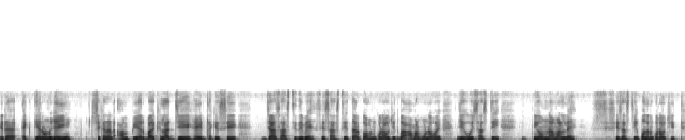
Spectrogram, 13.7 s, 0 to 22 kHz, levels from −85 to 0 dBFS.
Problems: none marked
